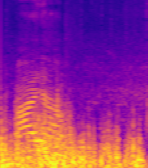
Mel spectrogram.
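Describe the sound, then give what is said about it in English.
Steady wind blowing outdoors, a low continuous rumble buffeting the microphone while a man talks over it for the whole stretch. “Now, it's windy out here.”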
